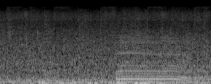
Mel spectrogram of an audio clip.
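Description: Rain falls in a farming game, a constant broadband hiss, joined partway through by a brief tonal drone that slides slightly before fading, with no one speaking.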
